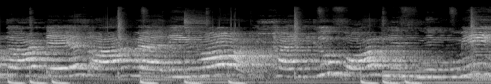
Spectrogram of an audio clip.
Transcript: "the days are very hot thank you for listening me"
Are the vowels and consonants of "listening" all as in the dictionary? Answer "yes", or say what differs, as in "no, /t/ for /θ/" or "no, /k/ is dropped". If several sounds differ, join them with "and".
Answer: yes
